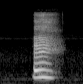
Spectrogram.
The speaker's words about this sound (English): Okay, yeah, right in the mic. What? I said, yeah, right in the mic. The yawn. Sorry.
